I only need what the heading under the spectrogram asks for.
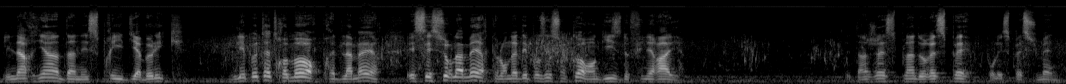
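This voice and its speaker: A man voicing an earnest, brave young ship's navigator in a French cartoon dub, declaiming his lines clearly. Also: medium pitch, moderate pace, pushed and bright, slight background noise, lightly acted. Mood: thoughtful.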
